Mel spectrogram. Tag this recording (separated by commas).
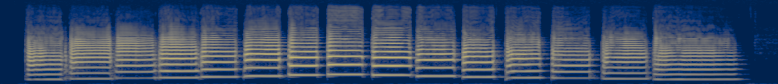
Trumpet, Musical instrument, Brass instrument, Music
